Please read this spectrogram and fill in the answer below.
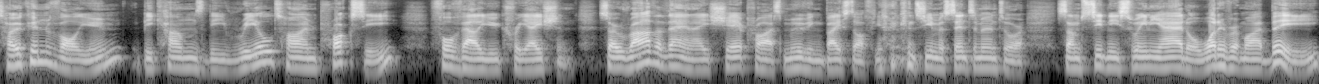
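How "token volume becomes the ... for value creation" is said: slow, deliberate, each word laid down. Repeating the previous sentence a second time, speaking slowly. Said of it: "I'll say that again slowly".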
